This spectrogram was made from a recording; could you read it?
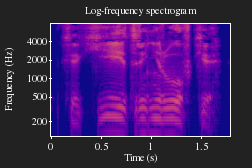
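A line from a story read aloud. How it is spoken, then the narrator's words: Groaning. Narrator (Russian): простонал я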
